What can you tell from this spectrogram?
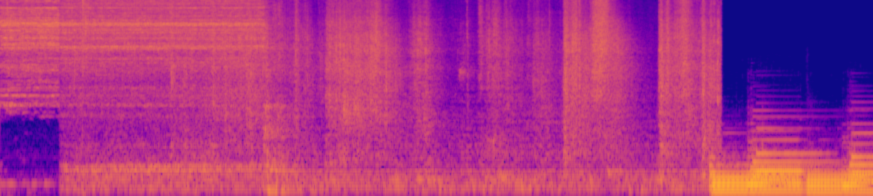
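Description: Warm water runs steadily from a tap for several seconds, a continuous rushing splash as hands, thumbs and the backs of the hands are washed under it, before the sound cuts off and a bright musical tone takes over.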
